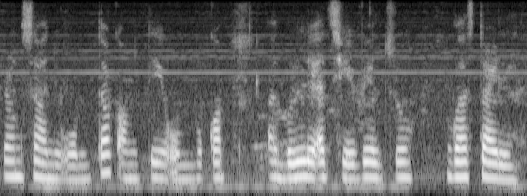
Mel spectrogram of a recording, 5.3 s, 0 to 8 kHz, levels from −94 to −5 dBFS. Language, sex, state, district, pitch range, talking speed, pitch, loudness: Mizo, female, Mizoram, Aizawl, 180-195 Hz, 215 wpm, 190 Hz, -17 LUFS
